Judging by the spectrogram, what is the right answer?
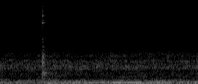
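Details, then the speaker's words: Webasto diesel heater install on a Land Rover Freelander 2: faint sharp ticks about every 1.5 seconds from the fuel dosing pump priming normally. Fuel came through after repeated 60-second priming cycles. "could hear the floor pump ticking so hopefully we should see you all soon"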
